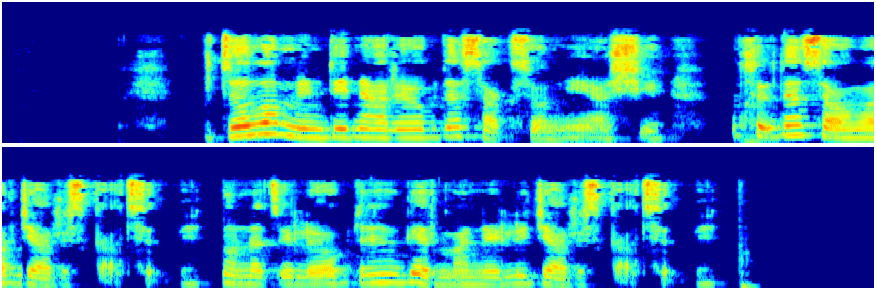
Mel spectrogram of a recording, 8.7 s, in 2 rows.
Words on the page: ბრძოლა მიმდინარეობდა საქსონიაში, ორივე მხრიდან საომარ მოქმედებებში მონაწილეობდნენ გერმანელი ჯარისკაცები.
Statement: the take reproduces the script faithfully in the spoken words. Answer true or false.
false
